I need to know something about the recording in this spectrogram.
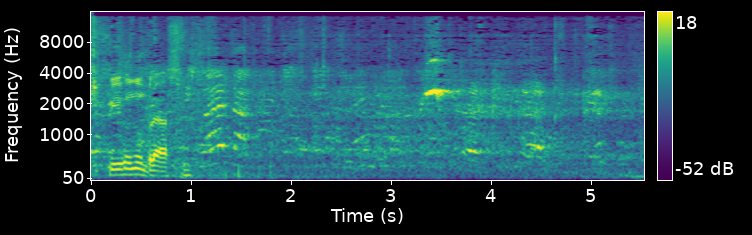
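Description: A crowd chatters in the distance on a busy street.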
